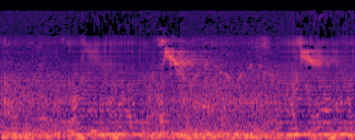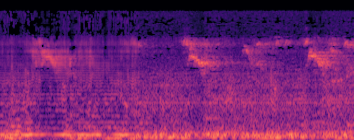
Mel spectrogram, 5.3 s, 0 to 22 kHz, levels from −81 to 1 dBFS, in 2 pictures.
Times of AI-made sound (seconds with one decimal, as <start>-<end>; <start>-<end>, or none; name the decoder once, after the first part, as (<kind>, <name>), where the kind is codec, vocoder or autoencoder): 0.5-1.1 (vocoder, BigVGAN v2); 2.1-3.7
